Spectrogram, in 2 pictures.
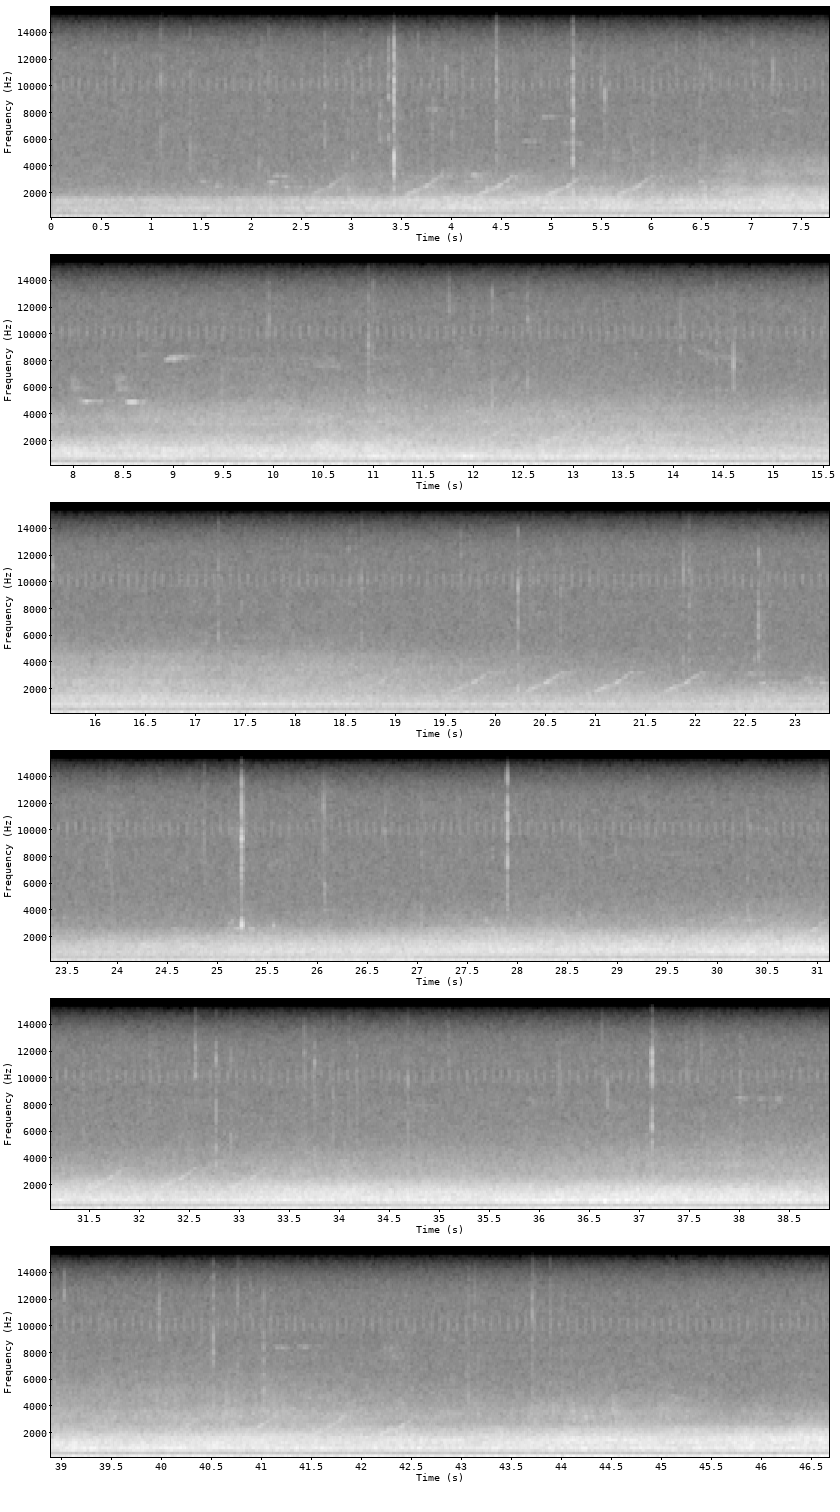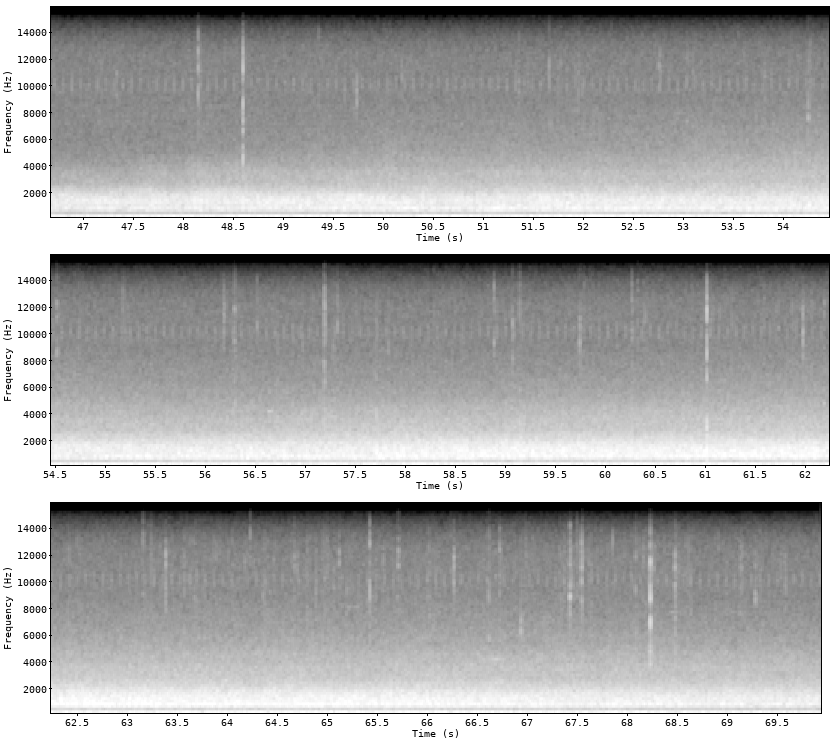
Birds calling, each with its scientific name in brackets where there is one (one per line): Song Sparrow (Melospiza melodia)
American Robin (Turdus migratorius)
Northern Cardinal (Cardinalis cardinalis)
